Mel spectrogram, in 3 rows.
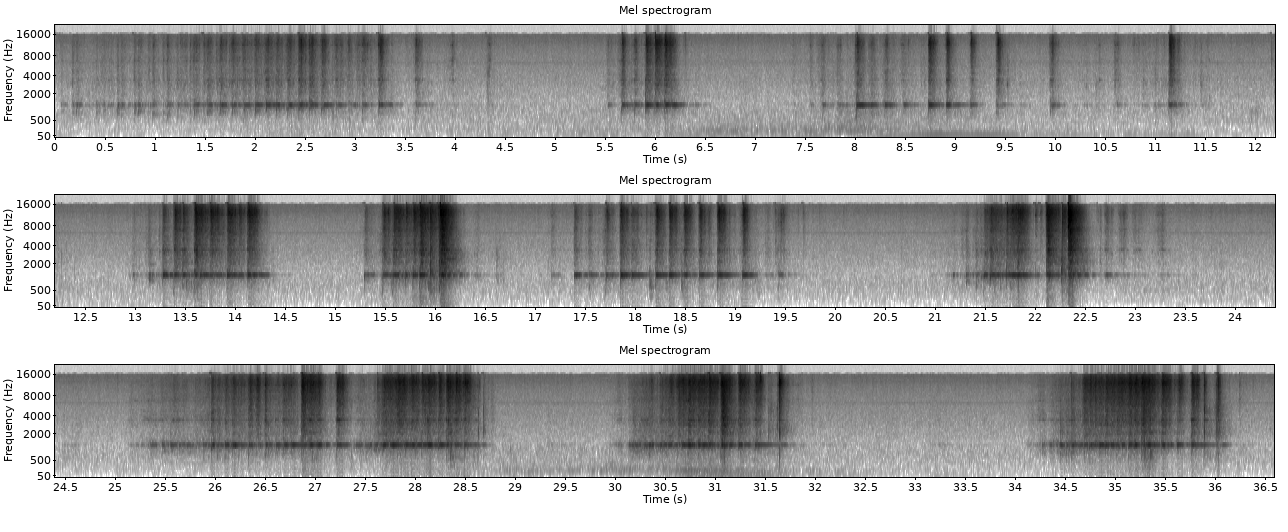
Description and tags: playing-the-heater2
Recorded in a hotel's bathroom - heater with bars is really great instrument.
heater, bathroom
